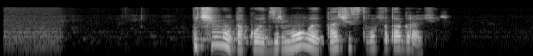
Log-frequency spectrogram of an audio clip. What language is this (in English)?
Russian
